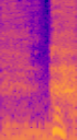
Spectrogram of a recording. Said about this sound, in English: My husband appears behind us, panting.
